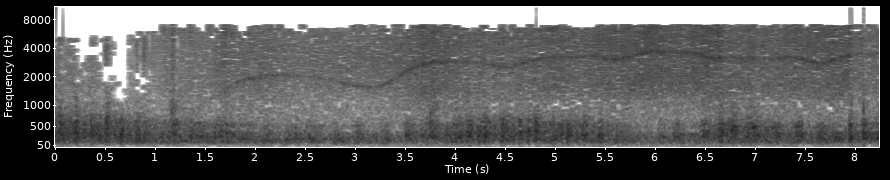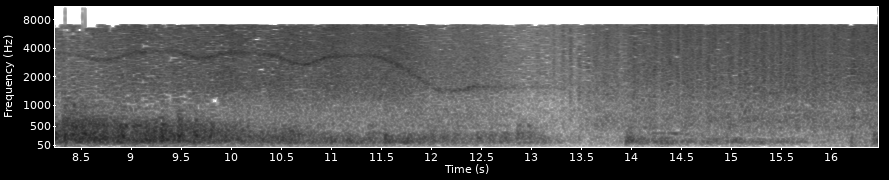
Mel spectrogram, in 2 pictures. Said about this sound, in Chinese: 咱们先来通过现场的一段音效，我们先来感受一下。很明显，这是雷声，有风声。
